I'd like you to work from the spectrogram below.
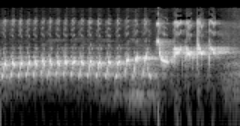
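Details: Fierce 'tembakan' from a contest White-rumped shama in East Java, phone-recorded for a compiled master track: quick repeated whistled notes, about eight per second, climbing slightly, then breaking into a higher chattering phrase.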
